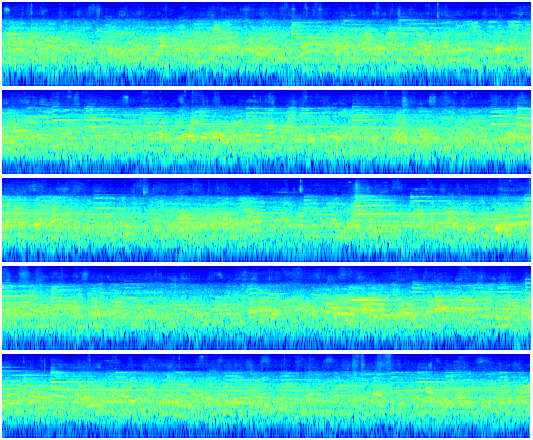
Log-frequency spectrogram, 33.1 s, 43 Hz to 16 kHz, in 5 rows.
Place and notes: Aarau, Maienzug, Bells, Schweiz - Maienzug Glockenspiel
While the people are chatting, waiting for the Maienzug, the bells of a former tower of the city play some tunes.
Aarau, Switzerland, 1 July 2016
